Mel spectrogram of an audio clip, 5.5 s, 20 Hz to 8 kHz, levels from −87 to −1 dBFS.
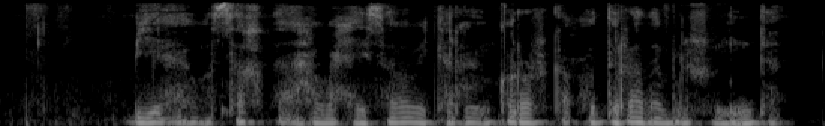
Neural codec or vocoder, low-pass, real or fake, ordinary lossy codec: vocoder, 44.1 kHz, 80 mel bands, Vocos; 7.2 kHz; fake; none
